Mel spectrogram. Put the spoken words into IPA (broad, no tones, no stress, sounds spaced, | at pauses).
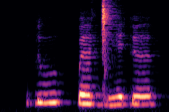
ɗ u k͡p ɜ ɡ͡ǀ e ɗ ə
